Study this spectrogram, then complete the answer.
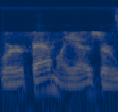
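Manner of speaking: plain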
